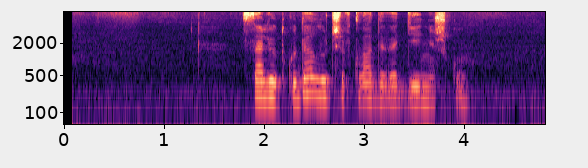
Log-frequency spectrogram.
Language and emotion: Russian, neutral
